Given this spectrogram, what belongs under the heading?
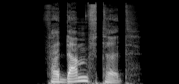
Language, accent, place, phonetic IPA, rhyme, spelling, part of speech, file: German, Germany, Berlin, [fɛɐ̯ˈdamp͡ftət], -amp͡ftət, verdampftet, verb, De-verdampftet.ogg
- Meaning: inflection of verdampfen: 1. second-person plural preterite 2. second-person plural subjunctive II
